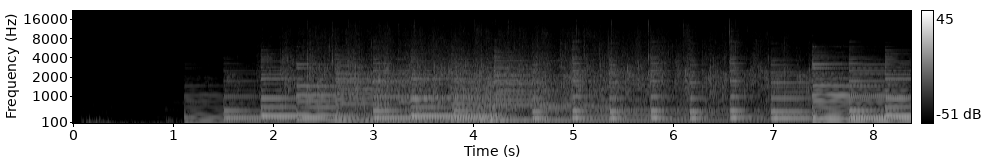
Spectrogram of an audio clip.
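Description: Live band's keyboard playing the instrumental introduction of a musical-theatre song: a repeating pattern of notes over held low chords, starting about a second in.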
